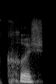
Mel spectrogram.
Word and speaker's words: Kush: um everybody knows about takash which we pronounce as kush the kushites everybody knows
